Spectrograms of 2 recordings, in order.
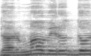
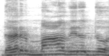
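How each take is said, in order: First: The vowel after 'dharm' is short. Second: The vowel after 'dharm' is long. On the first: Desire that opposes dharma. The speaker calls it wrong. "धर्म विरुद्धो नहीं है" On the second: Desire that does not oppose dharma. The speaker calls it right. "धर्मा विरुद्धो है"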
